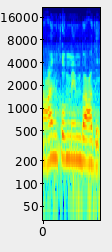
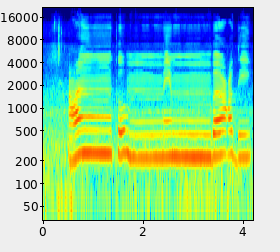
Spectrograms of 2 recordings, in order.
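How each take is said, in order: First: The nasal sounds are cut short without holding. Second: The nasal sounds are held for one beat. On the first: The speaker calls it wrong. "ऐसे नहीं पढ़ना" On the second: The speaker calls it right. "इन सब पर एक एक अलिफ के बराबर ठहरना है"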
